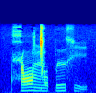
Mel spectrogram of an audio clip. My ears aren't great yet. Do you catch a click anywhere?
yes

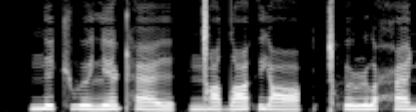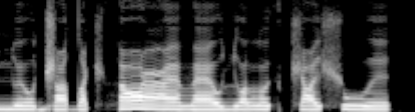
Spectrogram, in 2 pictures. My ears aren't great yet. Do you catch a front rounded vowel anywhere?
yes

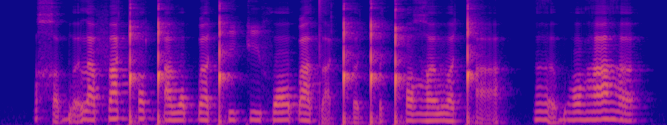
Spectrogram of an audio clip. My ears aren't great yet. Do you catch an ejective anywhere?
yes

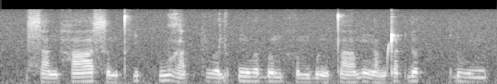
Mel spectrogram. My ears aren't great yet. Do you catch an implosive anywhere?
yes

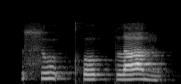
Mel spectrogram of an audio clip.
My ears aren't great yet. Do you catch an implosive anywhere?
no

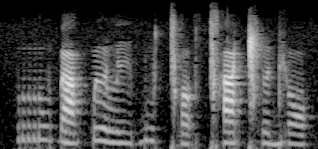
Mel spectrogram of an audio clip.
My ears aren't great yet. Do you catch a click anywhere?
yes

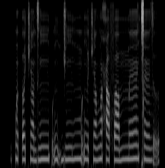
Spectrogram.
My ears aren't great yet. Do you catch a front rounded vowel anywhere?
no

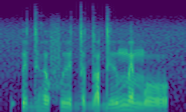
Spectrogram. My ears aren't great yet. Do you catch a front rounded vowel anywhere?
no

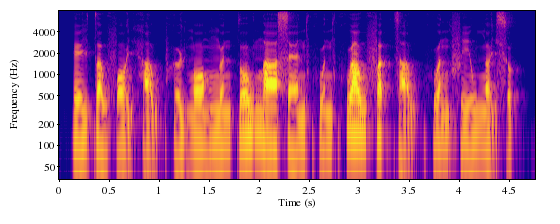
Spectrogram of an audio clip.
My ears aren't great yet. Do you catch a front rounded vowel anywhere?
no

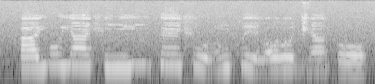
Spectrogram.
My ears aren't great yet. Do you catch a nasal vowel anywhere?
yes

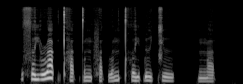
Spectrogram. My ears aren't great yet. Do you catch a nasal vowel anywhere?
no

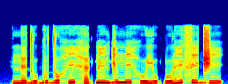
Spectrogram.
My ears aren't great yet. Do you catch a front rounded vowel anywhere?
no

